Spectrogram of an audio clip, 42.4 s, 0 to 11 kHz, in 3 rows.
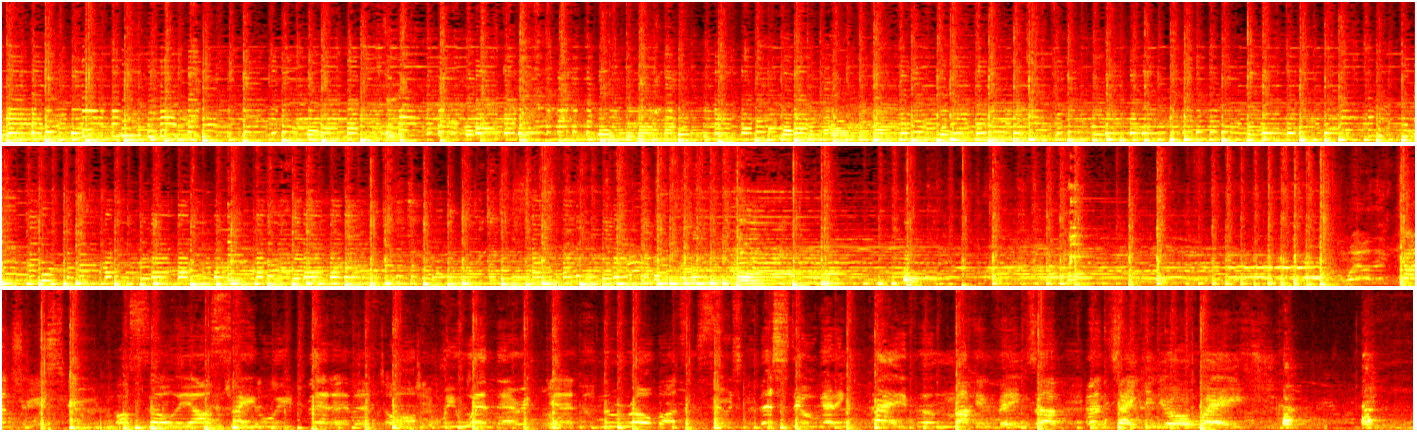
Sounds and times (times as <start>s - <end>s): Bluegrass: 0.0s - 42.3s.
